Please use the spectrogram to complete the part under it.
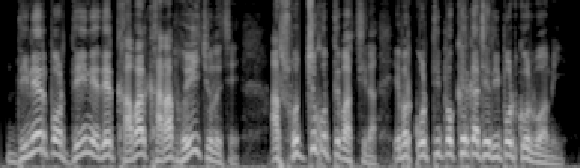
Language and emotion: Bengali, angry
